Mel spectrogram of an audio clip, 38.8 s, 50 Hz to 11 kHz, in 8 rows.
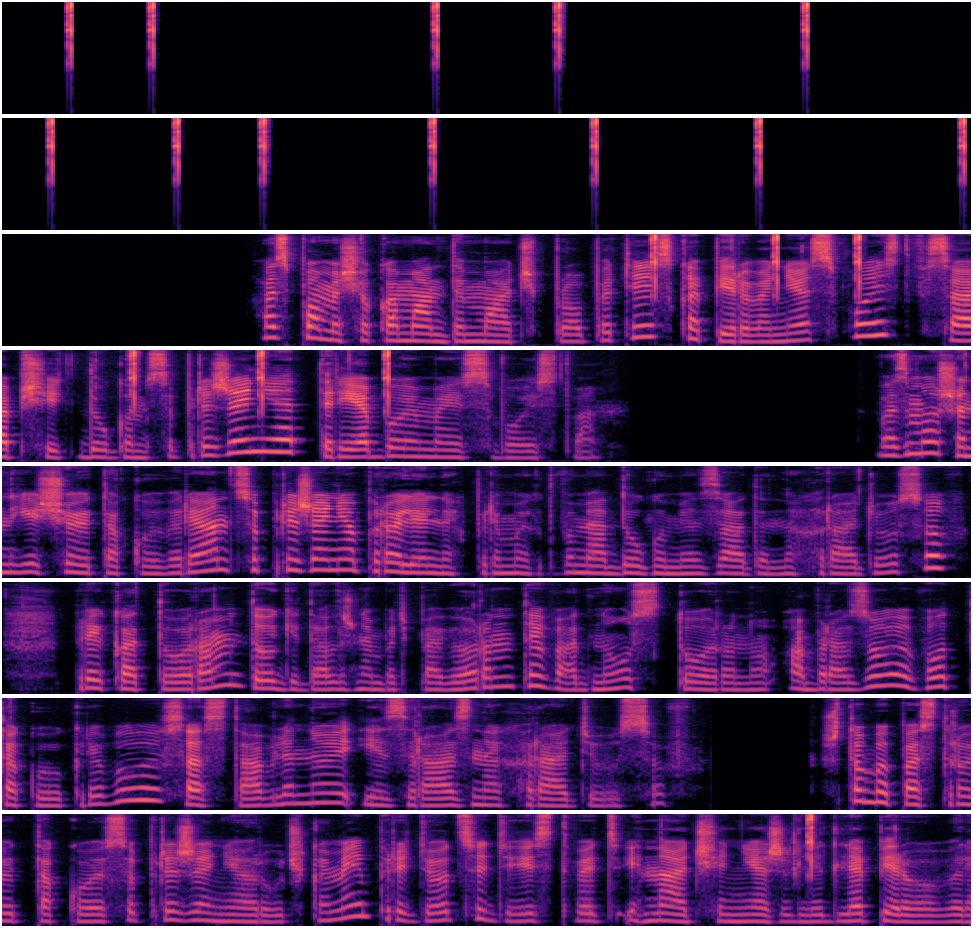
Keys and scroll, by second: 1.7 space, 3.6 space, 7.3 space, 8.9 space, 10.9 m, 12.1 space, 16.1 space.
